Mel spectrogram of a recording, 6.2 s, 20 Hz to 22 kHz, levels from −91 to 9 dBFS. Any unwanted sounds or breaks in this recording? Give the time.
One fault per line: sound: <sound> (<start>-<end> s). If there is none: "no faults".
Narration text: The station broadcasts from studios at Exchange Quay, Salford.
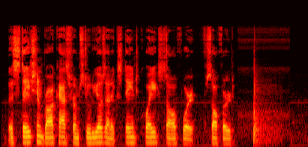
sound: thud (5.1-5.7 s)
